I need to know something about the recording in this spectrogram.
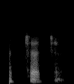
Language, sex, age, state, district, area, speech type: Urdu, male, 18-30, Uttar Pradesh, Saharanpur, urban, conversation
